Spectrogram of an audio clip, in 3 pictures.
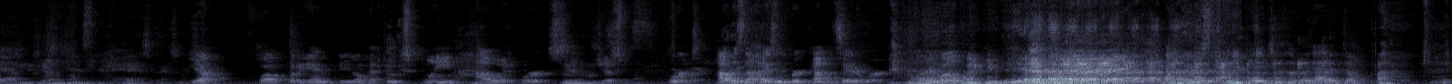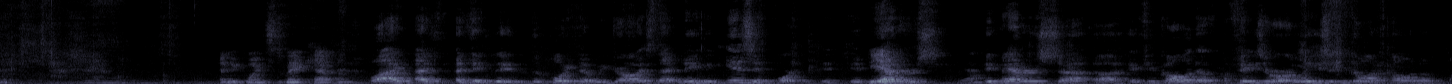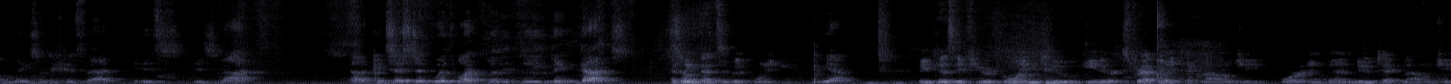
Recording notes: Recorded 11/10/2023 Live at TusCon 50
